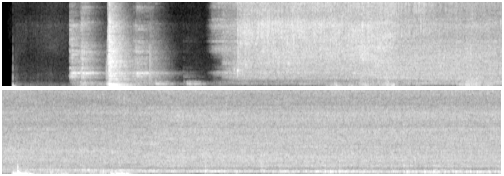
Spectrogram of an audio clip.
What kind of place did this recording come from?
restroom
